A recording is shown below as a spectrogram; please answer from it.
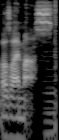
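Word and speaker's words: ございます: the first time, arigato gozaimasu, other than my apparent Spanish accent? I didn't pronounce that U that you can see Yes. at the end. And that's because you don't.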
